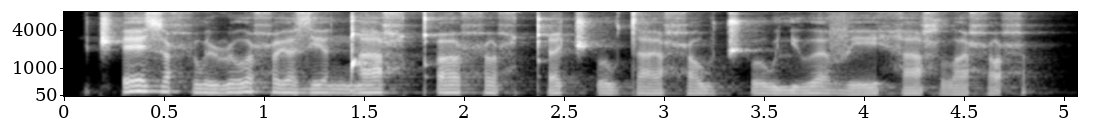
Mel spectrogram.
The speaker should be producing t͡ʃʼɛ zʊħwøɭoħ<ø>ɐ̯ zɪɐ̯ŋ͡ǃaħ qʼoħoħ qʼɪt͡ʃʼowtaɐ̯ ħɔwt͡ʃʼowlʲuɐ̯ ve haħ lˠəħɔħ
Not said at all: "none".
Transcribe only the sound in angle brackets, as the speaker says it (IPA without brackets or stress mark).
ø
